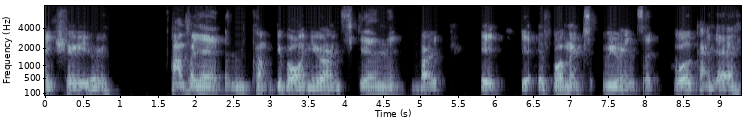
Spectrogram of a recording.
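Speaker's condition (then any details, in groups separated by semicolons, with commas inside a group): Cerebral palsy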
